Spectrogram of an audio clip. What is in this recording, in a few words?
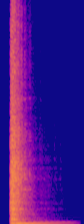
trash basket metal hit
